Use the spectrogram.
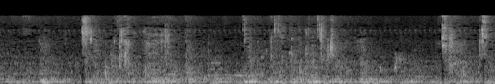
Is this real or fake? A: real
